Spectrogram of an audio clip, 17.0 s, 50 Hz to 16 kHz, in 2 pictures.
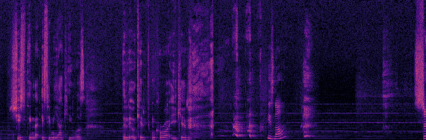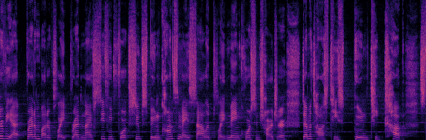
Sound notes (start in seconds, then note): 3.8 laughs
